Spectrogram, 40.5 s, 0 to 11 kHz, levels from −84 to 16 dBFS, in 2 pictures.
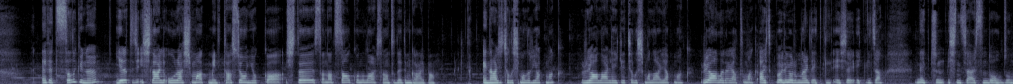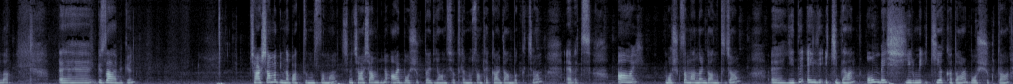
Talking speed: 90 wpm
